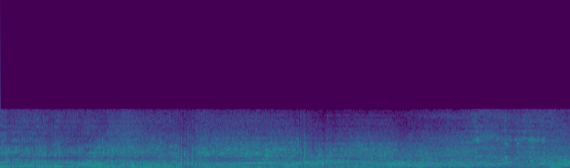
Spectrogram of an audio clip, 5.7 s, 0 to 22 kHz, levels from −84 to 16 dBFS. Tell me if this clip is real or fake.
real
